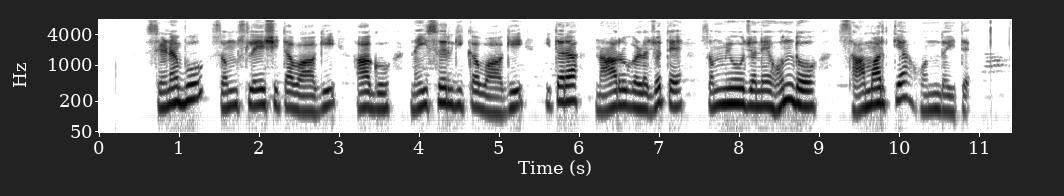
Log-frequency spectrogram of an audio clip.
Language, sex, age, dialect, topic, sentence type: Kannada, male, 18-24, Mysore Kannada, agriculture, statement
